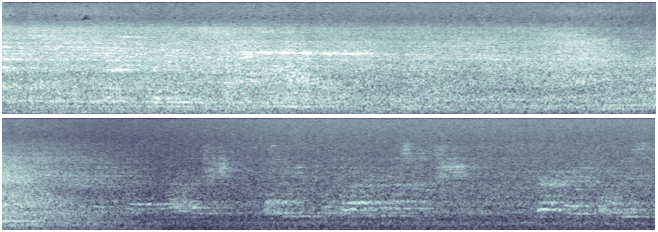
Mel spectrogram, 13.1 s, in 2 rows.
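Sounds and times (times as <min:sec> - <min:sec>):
train wheels rumbling on rails: 0:00.0 - 0:07.9.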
